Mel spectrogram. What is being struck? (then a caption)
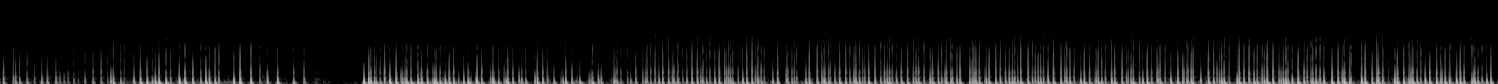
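EVA foam sponge disc. A round, solid, soft teal EVA foam sponge disc, held behind the mic, is tapped and scratched with fingertips. Rapid, dense, dry, muffled low thumps with faint scratchy texture continue throughout. There is a brief silent pause just after three seconds before the tapping resumes steadily.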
